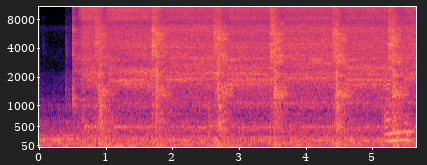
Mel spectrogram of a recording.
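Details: Graco Python XL DA25 pneumatic plunger chemical injection pump, fluid column drained and running dry: regular air-exhaust hiss bursts about once a second with a light, hollow stroke sound.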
